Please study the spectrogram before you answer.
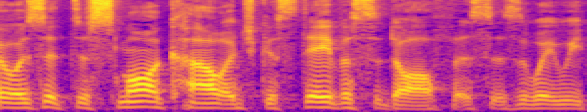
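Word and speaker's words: Gustavus Adolphus: last day I was at the small college gustavis adice is the way we pronounce it yeah it's a small Swedish school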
